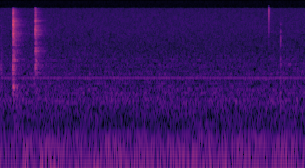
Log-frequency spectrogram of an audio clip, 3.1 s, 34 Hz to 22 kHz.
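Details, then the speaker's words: Carver HR-742 1990s receiver (had no display, no audio; VFD filament pin connection fault): at power-up protection light flashes three times, then a sharp click over faint hum as output relay engages; normal exit from protection, right channel still faulty. "so protection enable is still flashing but it only flashes three times goes to a ready and then back to our input and I heard the relay engage so we are out of protection mode that's fantastic"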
